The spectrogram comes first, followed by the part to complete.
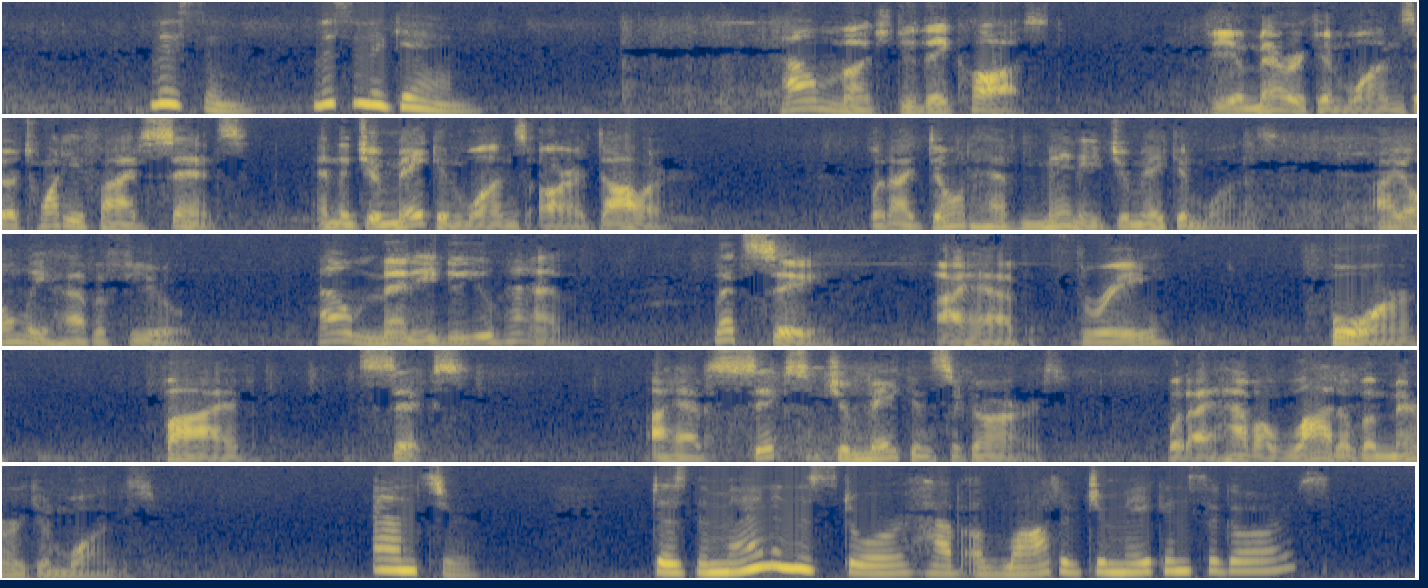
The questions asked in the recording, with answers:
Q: Does the man in the store have a lot of Jamaican cigars?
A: No, he doesn't.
